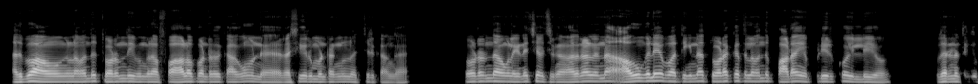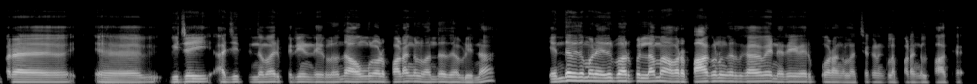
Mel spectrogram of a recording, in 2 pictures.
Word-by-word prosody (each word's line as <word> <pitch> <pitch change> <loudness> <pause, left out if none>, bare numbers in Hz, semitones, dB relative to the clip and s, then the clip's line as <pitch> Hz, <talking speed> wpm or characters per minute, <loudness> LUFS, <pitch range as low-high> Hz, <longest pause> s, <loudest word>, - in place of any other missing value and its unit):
அதுபோக 140 +5 +5
அவங்கள 125 0 +2
வந்து, 145 +2 -2
தொடர்ந்து 130 +2 +1
இவங்கள 125 -1 -1
ஃபாலோ 115 +3 +3
பண்ணுறதுக்காகவும் 125 +1 -2
ந 110 - -2 0.2
ரசிகர் 130 +4 -2
மன்றங்கள்னு 120 -1 -3
வச்சுருக்காங்க. 100 -3 -9 0.7
தொடர்ந்து 140 +3 0
அவங்களை 135 -2 +1
இணைச்சு 140 +2 -2
வச்சிருக்காங்க. 120 -2 -1
அதனாலென்னனா 140 +2 +2 0.2
அவுங்களே 160 +5 +4
பாத்தீங்கன்னா, 140 +1 0
தொடக்கத்துல 145 0 0
வந்து 145 0 -6
படம் 140 +3 +3
எப்படி 130 +2 -3
இருக்கோ 140 +4 -5
இல்லையோ 115 -3 -3 0.5
உதாரணத்துக்கு 130 -1 -2
பிற - - +3 0.9
அ - - 0 0.7
விஜய், 130 +2 +2 0.2
அஜித் 115 0 -6
இந்த 115 0 -2
மாரி 120 0 -1
பெரிய 120 +2 -1
நடிகர்கள் 115 0 -3
வந்து, 125 -1 +3
அவங்களோட 125 +1 +1
படங்கள் 135 -1 0
வந்தது 120 -1 -2
அப்படின்னா, 105 +4 -3 0.7
எந்த 150 - +2
விதமான 165 -2 +3
எதிர்ப்பார்ப்பும் 155 -1 +3
இல்லாம, 155 +1 +4
அவரை 130 -2 +2
பாக்கணும்ங்கிறதுக்காகவே, 140 0 +2
நிறைய 125 +1 -1
பேர் 115 -1 -7
போறாங்க, 110 -2 -2
1,00,000க்கணக்குல 105 0 -8
படங்கள் 100 0 -7
பார்க்க. 100 - -6
125 Hz, 155 wpm, -22 LUFS, 115-140 Hz, 0.9 s, அதுபோக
